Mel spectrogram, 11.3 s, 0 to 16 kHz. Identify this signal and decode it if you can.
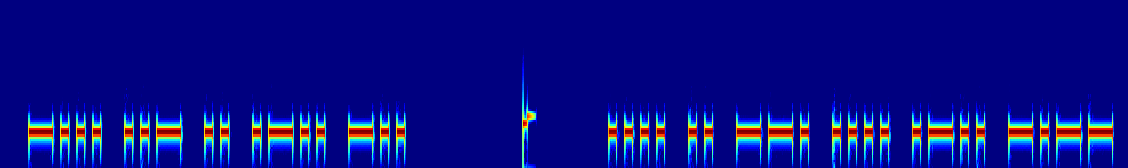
Morse code, heard as a keyed tone, about 15 wpm, 700 Hz. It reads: BUILD HIGHLY
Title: Sentences from Top 1100 Words - New Word Drill Alt - 15wpm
